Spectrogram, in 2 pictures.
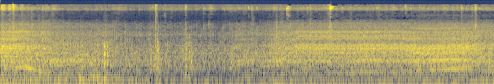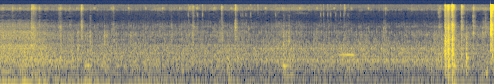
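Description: Engine and road noise of a dual mode vehicle (a bus converted to run on both rails and roads), heard from inside the cabin as it drives slowly in bus mode. The engine drone eases lower after about five seconds, and a few sharp knocks come just before the end.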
